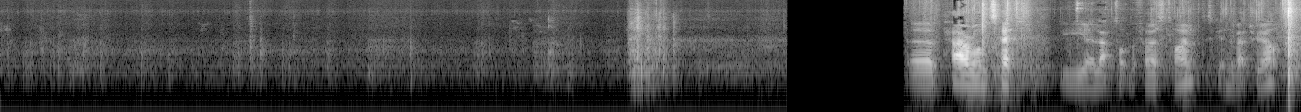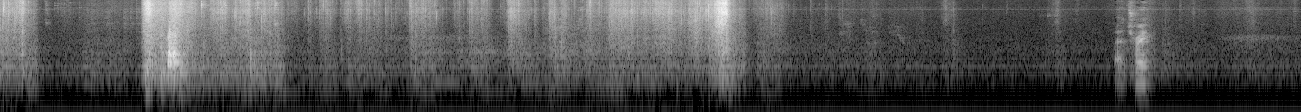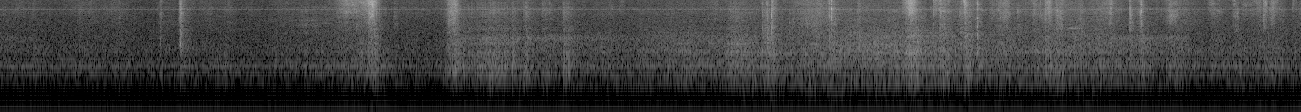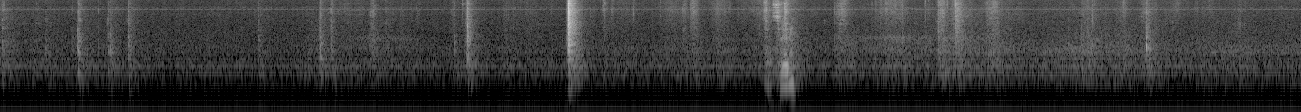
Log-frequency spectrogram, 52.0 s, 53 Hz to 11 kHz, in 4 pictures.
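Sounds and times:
plastic bag crinkling: 9.6s - 10.4s, 11.5s - 13.4s, 14.4s - 20.9s.

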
